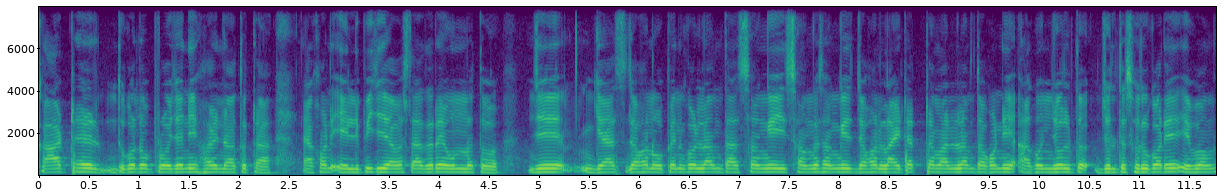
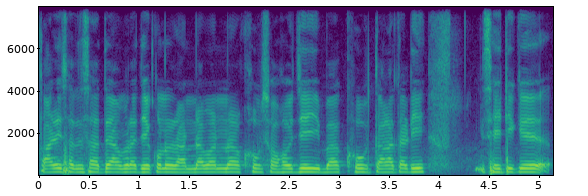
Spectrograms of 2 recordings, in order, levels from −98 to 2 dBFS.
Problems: constant background noise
